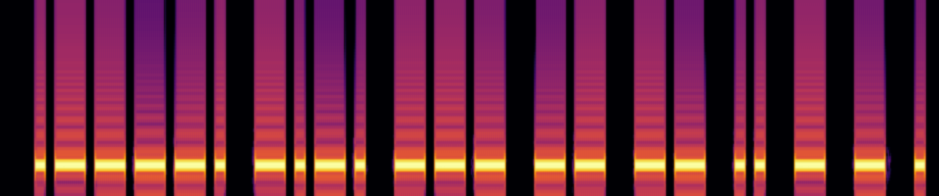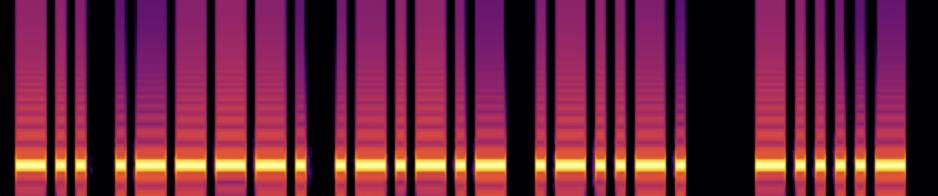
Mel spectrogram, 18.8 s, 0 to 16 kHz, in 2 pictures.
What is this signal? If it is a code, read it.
Morse code, heard as a keyed tone, about 12 wpm, 600 Hz. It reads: 'COMMITTED'." -
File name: CW / Practice / EnglishQuotations0112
